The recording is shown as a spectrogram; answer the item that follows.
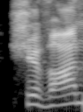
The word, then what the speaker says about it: Siobhan: Yeah, that is how you pronounce my name. Uh, it's Irish. Practicing. It's Irish. Um, oh, a good Irish girl. Love it. Yeah. So, the B and the H make the V sound and it really hangs people up.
